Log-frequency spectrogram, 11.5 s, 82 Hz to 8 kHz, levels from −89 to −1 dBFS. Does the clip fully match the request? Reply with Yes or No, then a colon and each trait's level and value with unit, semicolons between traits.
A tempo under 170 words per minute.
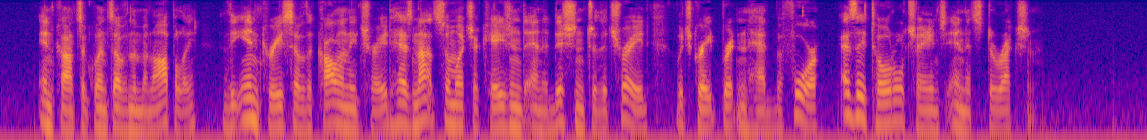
No: average, 175 wpm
